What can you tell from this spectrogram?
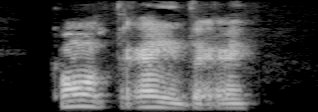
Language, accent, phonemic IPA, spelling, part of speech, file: French, Canada, /kɔ̃.tʁɛ̃.dʁɛ/, contraindrais, verb, LL-Q150 (fra)-contraindrais.wav
- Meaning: first/second-person singular conditional of contraindre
